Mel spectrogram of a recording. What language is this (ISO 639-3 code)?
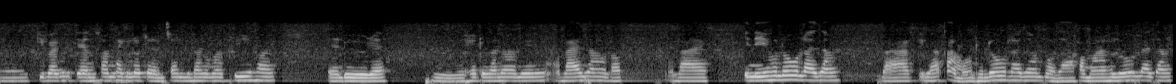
asm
